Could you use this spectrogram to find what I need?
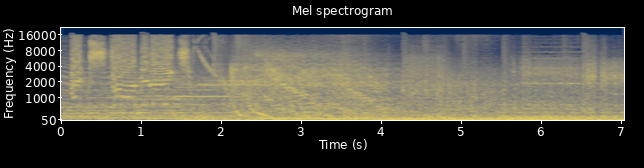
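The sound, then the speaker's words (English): A sci-fi effect of a neutronic cluster missile battery firing from an alien warship: a dense, unbroken roar of heavy booms with falling, whooshing tonal sweeps running through it, loud throughout. “Arm forward neutronic cluster missile battery!”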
